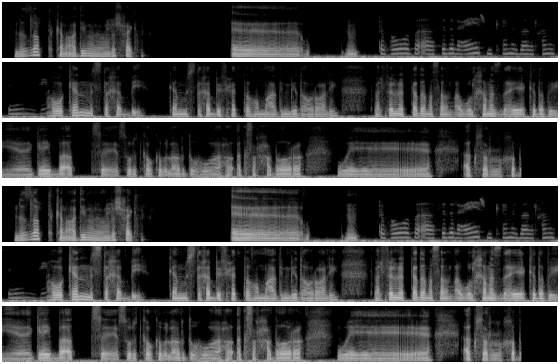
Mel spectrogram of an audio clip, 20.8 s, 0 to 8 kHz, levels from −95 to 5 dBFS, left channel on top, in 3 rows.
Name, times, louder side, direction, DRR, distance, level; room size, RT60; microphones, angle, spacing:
voice 1, 0.2-1.6 2.9-3.8 4.3-4.4 7.5-8.7 9.0-20.4, right 3 dB, 80° right, 1.3 m, -30 dB
sound 1, 3.7-19.3, right 2 dB, 55° right, 0.9 m, -42 dB
voice 2, 4.7-8.1 12.5-12.7, right 1 dB, 35° right, 6.2 m, -50 dB
head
